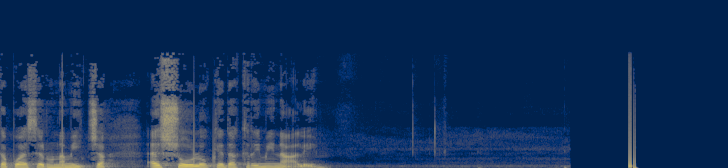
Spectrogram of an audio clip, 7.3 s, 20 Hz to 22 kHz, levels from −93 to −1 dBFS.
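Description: Loud pops strike at 0.62–0.66 s, as a double at 1.94–2.17 s, and as another pair at 6.29–6.37 s. These are sharp thumps well above the sound, likely from voltage glitches, each showing as a tall waveform spike and a full-height vertical spectrogram stripe.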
